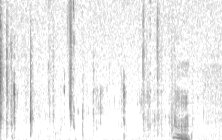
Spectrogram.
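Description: Faint crunching and chewing of Razzles, a chalky candy that turns into gum, with many small irregular crackles followed by one louder, grinding crunch.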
